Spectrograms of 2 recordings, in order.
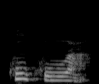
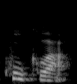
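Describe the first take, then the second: First: The word is said with three syllables. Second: The word is said with two syllables. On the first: The speaker calls it right. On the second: The speaker calls it wrong. "Not kukla"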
